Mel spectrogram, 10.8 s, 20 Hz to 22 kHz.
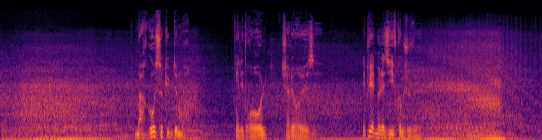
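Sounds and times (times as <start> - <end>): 
double-decker bus engine rumbling through a city street: 0.0 - 10.8
road noise: 0.0 - 10.8
speech: 2.7 - 3.9, 4.7 - 6.4, 7.2 - 8.6.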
